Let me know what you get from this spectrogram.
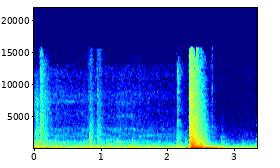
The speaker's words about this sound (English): I will shut my door, but I will leave the recording going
